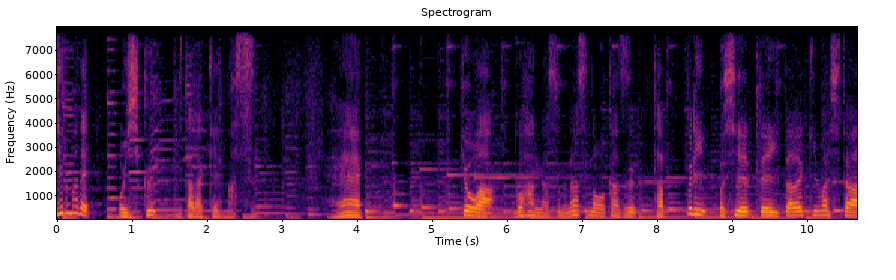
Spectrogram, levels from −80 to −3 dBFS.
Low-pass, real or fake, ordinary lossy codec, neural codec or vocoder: none; real; none; none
